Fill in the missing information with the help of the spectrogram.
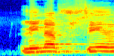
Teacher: یوم لا تملک نفس لنفس شیئا، لنفس، سین کے نیچے تنوین ہے اور تنوین کے بعد میں بڑا شین ہے، بڑا شین بھی اخفا کے حرفوں میں سے ہے، اس لیے تنوین کے اندر اخفا کر کے پڑھیں گے، ہلکا سا ناک میں آواز کو چھپا کر کے پڑھیں گے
